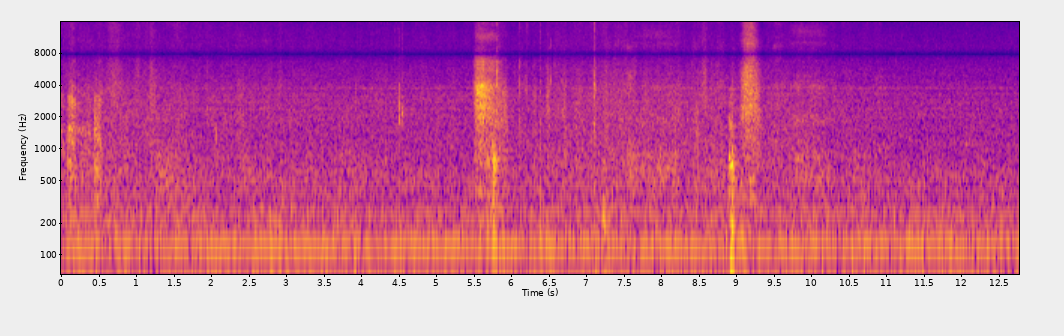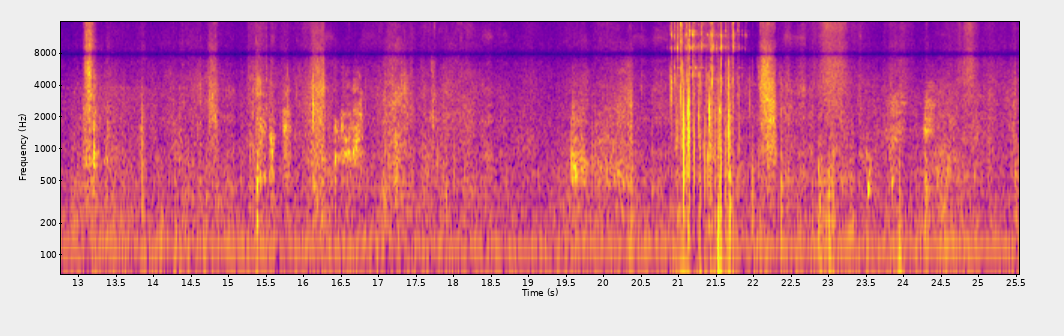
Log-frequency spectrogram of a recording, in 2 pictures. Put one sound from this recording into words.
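A hand rubs and ruffles a dog's thick fur close by.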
